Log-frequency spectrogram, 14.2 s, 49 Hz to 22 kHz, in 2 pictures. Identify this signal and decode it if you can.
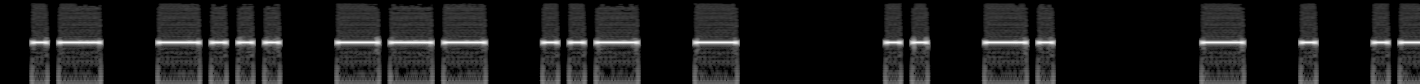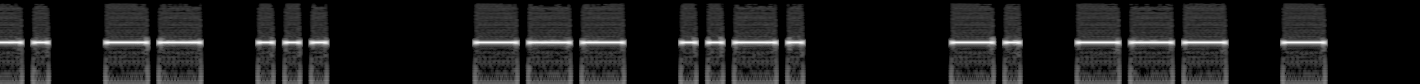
Morse code, heard as a keyed tone, about 18 wpm, spaced as for 15 wpm, 1000 Hz. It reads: ABOUT IN TERMS OF NOT
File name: qotdfiles / 15wpm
